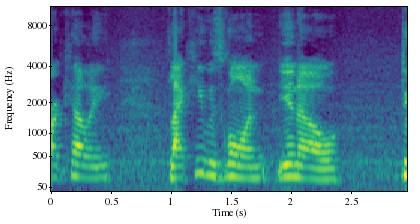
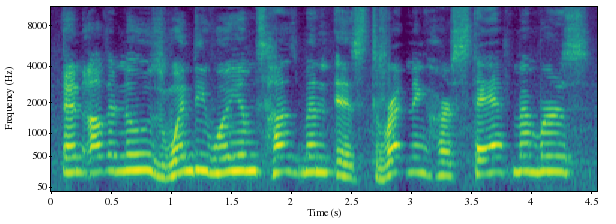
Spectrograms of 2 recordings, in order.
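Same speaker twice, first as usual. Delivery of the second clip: news reader; 4 semitones higher than usual. Acted. Announcing next gossip story.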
